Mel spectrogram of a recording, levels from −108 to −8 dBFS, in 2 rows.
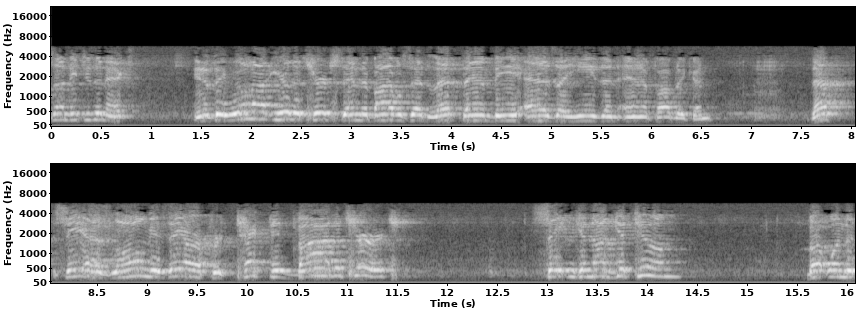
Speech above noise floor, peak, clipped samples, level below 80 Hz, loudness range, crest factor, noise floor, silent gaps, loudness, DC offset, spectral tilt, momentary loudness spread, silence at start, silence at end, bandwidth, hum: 27 dB; -8 dBFS; under 0.1%; -78 dBFS; 4 LU; 16 dB; -51 dBFS; none; -24 LUFS; 0.2%; -8 dB/octave; 12 LU; 0 s; 0 s; 5.8 kHz; none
